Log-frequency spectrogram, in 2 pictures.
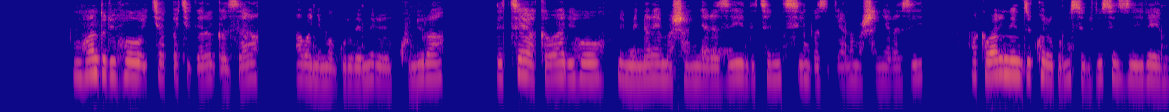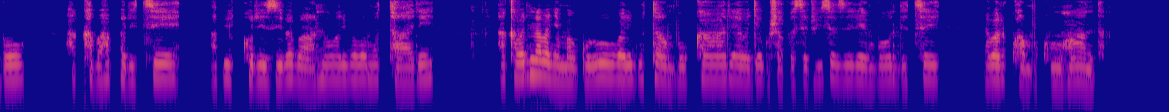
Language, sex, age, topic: Kinyarwanda, female, 25-35, government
